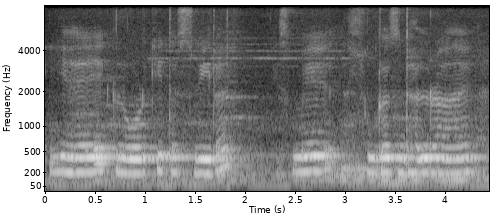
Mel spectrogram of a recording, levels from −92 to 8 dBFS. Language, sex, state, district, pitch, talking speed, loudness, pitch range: Hindi, female, Delhi, New Delhi, 205 Hz, 150 wpm, -15 LUFS, 200-210 Hz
